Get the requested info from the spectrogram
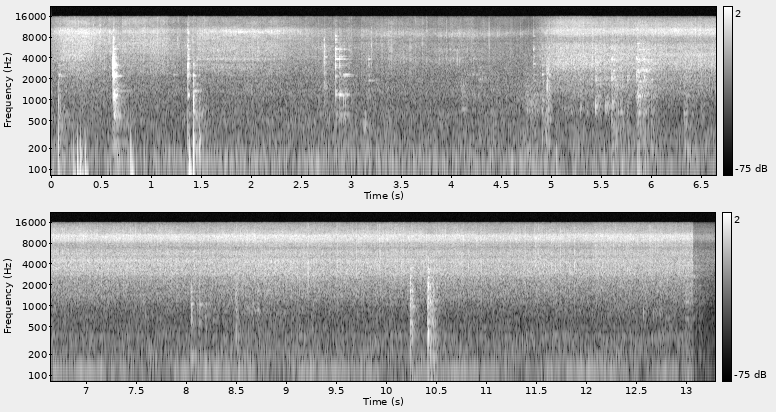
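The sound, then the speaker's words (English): Mushrooms sizzle steadily in a heavy, solid-metal pan preheated on a hot grill, a dense crackling hiss that runs throughout, broken by a few sharp clinks and scrapes of a utensil. No one speaks. “the key is to have it hot before, have it on the grill”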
